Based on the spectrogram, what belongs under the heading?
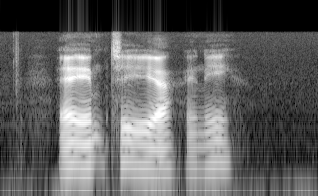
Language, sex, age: Danish, male, 47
